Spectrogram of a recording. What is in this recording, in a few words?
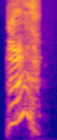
hit, en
